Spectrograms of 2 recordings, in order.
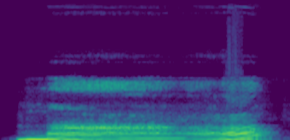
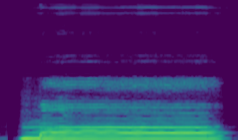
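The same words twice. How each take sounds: First: The pitch rises upward. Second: The pitch stays high and flat. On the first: "the second tone, ... a little bit up" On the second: "the first tone is very flat"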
